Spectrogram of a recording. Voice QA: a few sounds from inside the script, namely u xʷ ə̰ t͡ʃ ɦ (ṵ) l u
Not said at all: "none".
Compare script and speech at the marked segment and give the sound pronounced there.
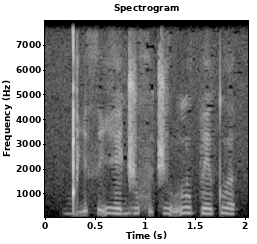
ṵ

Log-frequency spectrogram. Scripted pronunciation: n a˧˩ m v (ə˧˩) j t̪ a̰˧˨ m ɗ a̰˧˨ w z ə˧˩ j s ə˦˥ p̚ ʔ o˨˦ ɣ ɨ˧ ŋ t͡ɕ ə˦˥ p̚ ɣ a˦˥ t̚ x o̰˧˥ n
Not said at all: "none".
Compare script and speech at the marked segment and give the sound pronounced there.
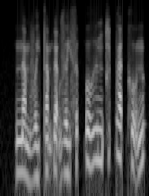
ə˧˩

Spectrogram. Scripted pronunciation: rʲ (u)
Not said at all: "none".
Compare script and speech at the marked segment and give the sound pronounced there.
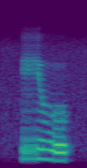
u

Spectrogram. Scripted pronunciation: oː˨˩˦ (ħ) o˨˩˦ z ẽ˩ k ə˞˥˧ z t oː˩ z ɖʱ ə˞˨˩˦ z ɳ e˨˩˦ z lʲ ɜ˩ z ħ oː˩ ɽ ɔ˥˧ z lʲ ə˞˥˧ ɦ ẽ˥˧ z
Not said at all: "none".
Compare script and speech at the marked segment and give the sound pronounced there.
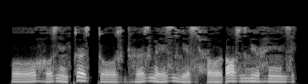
ɦ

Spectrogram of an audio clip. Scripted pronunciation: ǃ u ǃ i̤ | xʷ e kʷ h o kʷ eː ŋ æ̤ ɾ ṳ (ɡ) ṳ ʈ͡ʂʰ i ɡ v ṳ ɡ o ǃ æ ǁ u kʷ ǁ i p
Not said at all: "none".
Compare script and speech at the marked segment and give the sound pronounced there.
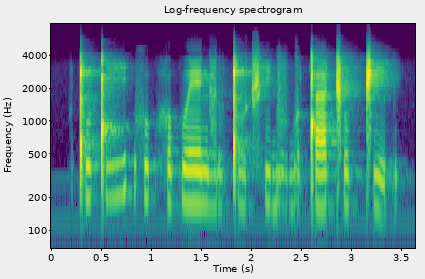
ǃ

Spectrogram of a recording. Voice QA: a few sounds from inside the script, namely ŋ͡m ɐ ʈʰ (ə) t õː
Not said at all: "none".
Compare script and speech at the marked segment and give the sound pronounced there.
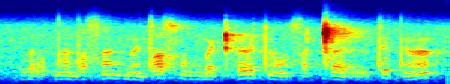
œ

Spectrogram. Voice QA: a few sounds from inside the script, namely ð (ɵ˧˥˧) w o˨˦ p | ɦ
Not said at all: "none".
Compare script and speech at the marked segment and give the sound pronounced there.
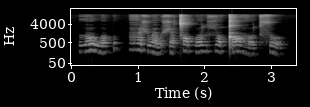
o˧˥˧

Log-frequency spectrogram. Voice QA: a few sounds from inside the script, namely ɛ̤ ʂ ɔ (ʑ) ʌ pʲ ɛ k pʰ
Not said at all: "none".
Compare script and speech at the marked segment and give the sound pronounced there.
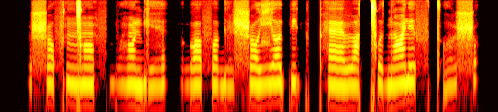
ʑ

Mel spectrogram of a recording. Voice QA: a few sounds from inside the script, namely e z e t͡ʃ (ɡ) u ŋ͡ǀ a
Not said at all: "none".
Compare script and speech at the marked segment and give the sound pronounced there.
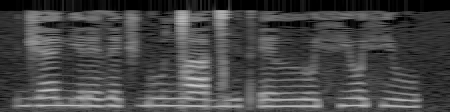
ɡ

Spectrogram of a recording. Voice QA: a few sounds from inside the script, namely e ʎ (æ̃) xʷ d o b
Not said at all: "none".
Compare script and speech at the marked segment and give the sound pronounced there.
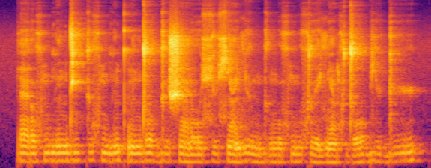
æ̃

